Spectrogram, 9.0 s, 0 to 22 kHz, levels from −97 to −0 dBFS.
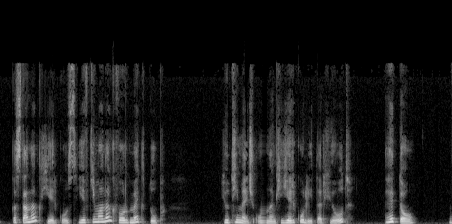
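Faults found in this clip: Short stall from a late packet, 5.23–5.35 s. Jitter buffer ran dry, so the last sound was held for 93 ms until the packet arrived, then resumed in place. Delay grew 93 ms. Spectrogram shows flat, frozen harmonic bands; waveform shows repeated, evenly cycling periods.

Short concealed packet loss, 5.43–5.45 s. Roughly 40 ms of audio never reached the decoder in time and was bridged with 5 ms of extrapolated sound before crossfading back. Brief smear or wobble, with delay cut by about 40 ms. Spectrogram shows a narrow seam; waveform shows a small splice discontinuity.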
